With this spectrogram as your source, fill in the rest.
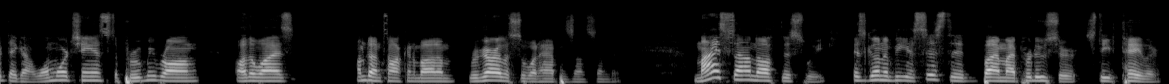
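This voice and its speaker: A man's voice: a little high, no echo. A man co-hosting a sports talk show, delivering a heated, emphatic rant full of rhetorical questions.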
